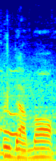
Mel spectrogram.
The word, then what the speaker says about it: prudemment: P, adverbe signifiant avec précaution, dont le premier E se prononce A, prudemment, en effet, mais c'était trop tard.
